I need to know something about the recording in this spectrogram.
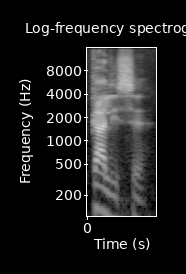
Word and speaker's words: cálice: cáliz, que en portugués se dice cálice. Y cáli se se pronuncia prácticamente igual que la palabra cállese.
